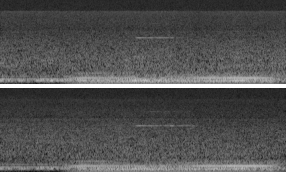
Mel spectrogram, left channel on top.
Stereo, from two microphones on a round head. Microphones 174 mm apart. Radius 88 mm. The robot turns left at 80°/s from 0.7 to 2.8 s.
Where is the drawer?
No drawer in this recording.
